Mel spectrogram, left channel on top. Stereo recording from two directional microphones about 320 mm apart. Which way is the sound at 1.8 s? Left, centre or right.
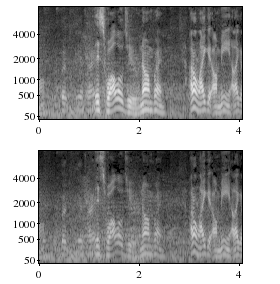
Left.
